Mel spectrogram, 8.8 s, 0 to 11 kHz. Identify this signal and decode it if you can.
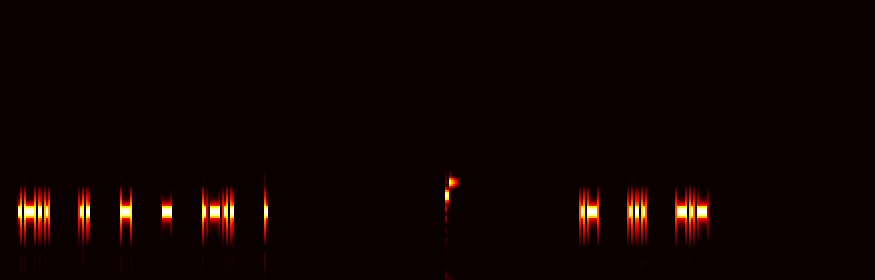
Morse code, heard as a keyed tone, about 36 wpm, spaced as for 20 wpm, 700 Hz. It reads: LITTLE ASK
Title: 3x Character Spacing - Top 200 Words - 35wpm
